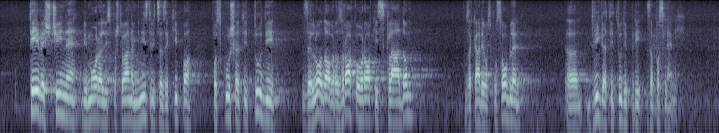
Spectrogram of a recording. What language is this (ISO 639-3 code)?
slv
